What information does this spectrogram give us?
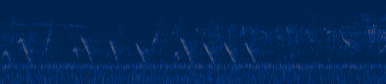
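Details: Australian lyrebird, a mimic whose song serves courtship and territory defense. Quick descending whistled slurs repeat about twice per second, with a steady low hum throughout.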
